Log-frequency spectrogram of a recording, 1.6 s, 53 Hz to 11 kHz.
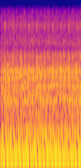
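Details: Steady mid-pitched howl over an unchanging diesel idle on a 3rd gen Ram Cummins that runs a little hot (about 210); owner suspected turbo or fan clutch, but stethoscope ruled out pumps and turbo: bad alternator bearing.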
